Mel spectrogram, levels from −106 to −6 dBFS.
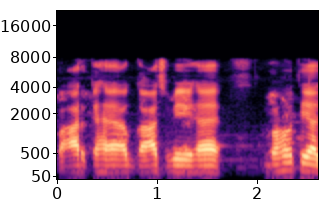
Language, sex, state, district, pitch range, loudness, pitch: Hindi, male, Bihar, Jamui, 120-125 Hz, -16 LUFS, 120 Hz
